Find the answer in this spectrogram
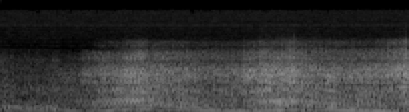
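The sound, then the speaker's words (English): A car engine revs and accelerates, its pitch rising and wavering in a steady, loud drone that fills the short stretch with no one talking. “driving too fast.”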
